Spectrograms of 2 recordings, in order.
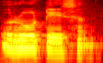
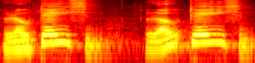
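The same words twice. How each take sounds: First: रोटेशन as roo-TE-san, long pure first vowel; रोटेशन with a plain "san" ending and no strong middle; common mispronunciation. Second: रोटेशन with a strong, raised टे; deliberate रोटेशन, punching the middle syllable; stress on middle syllable. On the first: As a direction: say रोटेशन evenly, Hindi-style, s instead of sh. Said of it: "जबकि हम लोग फिर पढ़ते हैं". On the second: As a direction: say रोटेशन as rou-TAY-shun, light first and last. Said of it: "बीच वाले पे जोर लगाकर". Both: Shown as a demonstration.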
